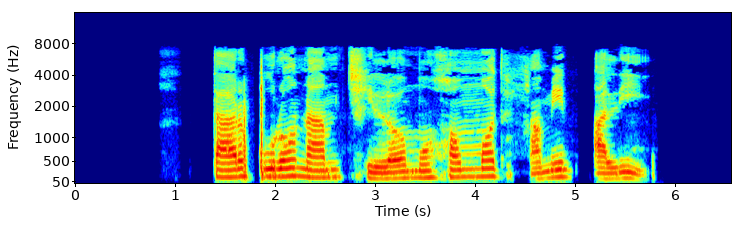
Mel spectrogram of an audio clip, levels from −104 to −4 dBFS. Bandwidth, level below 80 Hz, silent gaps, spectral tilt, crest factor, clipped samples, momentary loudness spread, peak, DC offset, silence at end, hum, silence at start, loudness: 7.6 kHz; -60 dBFS; 5.04-5.14 s; -6.5 dB/octave; 18 dB; under 0.1%; 8 LU; -2 dBFS; under 0.1%; 0.9 s; none; 1.4 s; -17 LUFS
